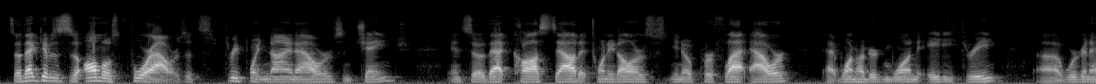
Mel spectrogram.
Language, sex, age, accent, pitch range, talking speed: English, male, 40-59, American, 110-130 Hz, 165 wpm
